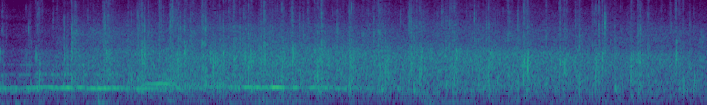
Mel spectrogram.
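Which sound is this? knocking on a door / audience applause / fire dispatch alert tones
audience applause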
